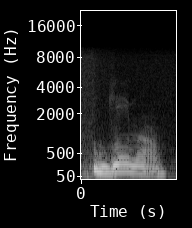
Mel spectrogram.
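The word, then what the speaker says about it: ג: G sound as in gold and gum.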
